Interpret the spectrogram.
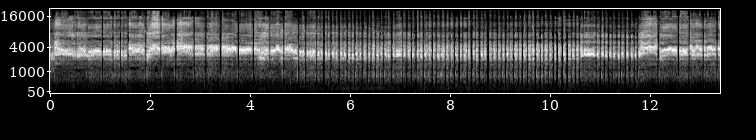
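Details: Baby birds, three of them and very hungry, keep up a long shrill begging chorus of fast flickering high cries, swelling briefly near the end.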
